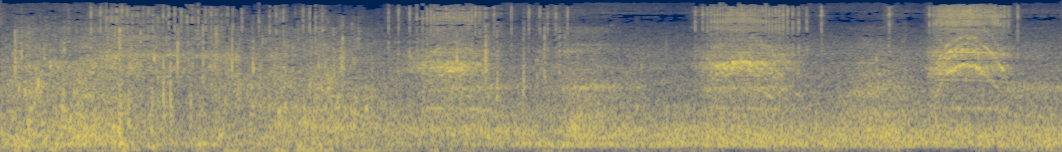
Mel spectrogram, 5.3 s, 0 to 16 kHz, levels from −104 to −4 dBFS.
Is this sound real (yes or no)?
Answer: yes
